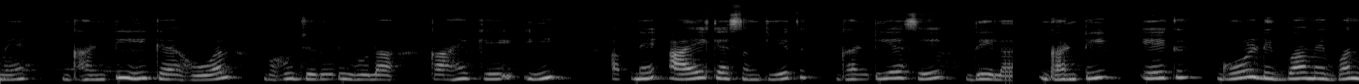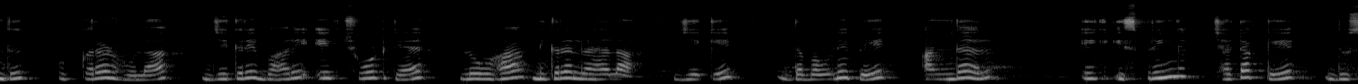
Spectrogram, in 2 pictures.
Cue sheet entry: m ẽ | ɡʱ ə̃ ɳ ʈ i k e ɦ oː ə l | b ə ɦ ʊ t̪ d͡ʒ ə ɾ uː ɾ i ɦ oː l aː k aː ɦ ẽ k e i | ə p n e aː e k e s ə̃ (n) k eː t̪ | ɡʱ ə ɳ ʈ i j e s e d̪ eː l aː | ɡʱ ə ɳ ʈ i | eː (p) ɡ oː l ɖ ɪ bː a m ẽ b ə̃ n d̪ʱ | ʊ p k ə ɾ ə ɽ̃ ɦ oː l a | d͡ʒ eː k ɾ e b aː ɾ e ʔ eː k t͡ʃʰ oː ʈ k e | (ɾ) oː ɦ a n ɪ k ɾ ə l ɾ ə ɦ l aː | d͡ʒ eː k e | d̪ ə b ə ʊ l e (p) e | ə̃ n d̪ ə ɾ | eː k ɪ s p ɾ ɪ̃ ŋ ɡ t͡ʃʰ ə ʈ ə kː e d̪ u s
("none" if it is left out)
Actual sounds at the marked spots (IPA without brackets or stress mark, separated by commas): ŋ, k, l, p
